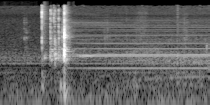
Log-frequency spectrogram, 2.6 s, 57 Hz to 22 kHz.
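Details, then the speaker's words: Mercedes S320 repaired throttle actuator, linkage greased and moving freely, powered on: sharp clicks as plate moves, then faint steady electrical buzz holding position; normal. "and now we have our buzzing noise"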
